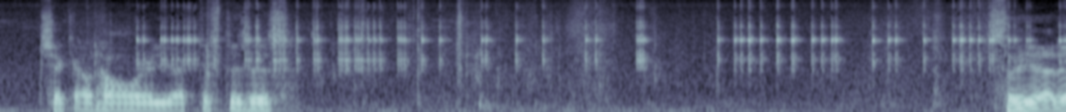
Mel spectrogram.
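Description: A radiation counter beeps and clicks rapidly.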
